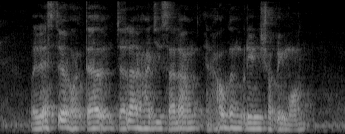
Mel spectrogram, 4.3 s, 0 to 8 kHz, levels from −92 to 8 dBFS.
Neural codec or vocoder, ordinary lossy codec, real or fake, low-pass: codec, 16 kHz, 4 kbps, FunCodec, trained on LibriTTS, 50 frames a second; none; fake; none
